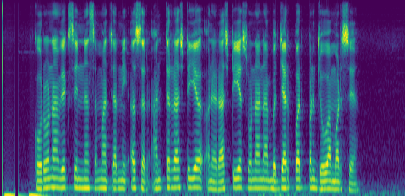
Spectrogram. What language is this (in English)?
Gujarati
